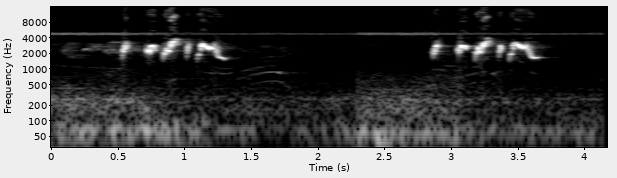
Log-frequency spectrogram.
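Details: Red-whiskered Bulbul kept in a cage in Thailand, singing a song meant to make other birds lively and to teach them. Two matching phrases of five bubbly whistled notes, about two seconds apart, with a steady high electronic tone throughout.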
